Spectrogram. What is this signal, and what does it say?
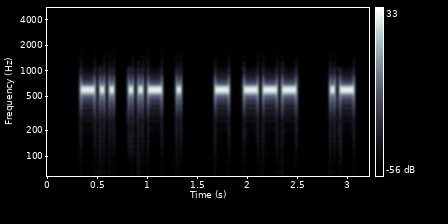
Morse code, heard as a keyed tone, about 25 wpm, 600 Hz. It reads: DUE TO A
